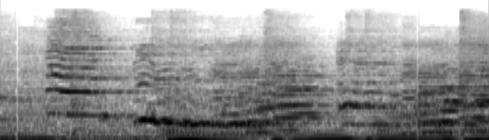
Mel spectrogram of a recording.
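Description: A young girl sings a jazz vocal line into a microphone, with a wavering held note about a second in. A live jazz band accompanies her, with upright bass notes moving underneath.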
